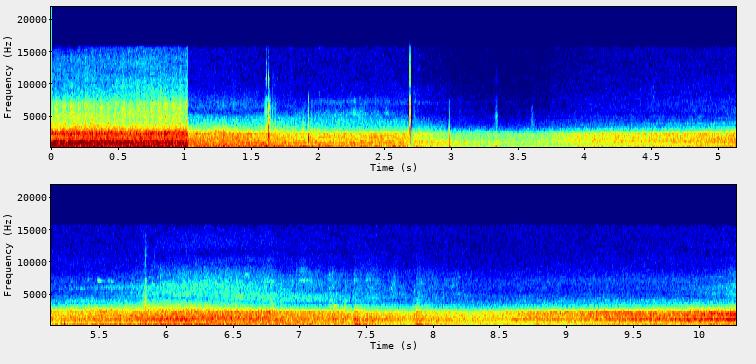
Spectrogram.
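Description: Cars pass by on a road.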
